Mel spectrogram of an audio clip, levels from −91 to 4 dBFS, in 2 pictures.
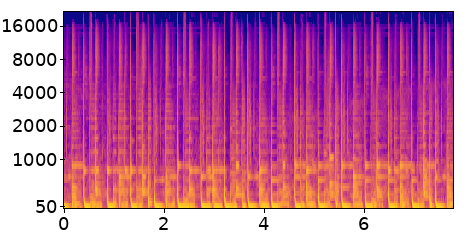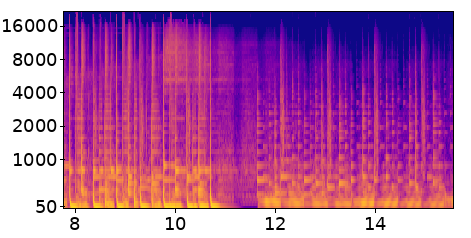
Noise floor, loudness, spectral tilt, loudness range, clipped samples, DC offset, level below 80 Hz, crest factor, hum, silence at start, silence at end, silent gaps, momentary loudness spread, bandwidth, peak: -39 dBFS; -14 LUFS; -6 dB/octave; 8 LU; under 0.1%; under 0.1%; -14 dBFS; 12 dB; none; 0 s; 0 s; none; 10 LU; 17.5 kHz; 0 dBFS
